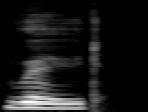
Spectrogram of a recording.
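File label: "road", British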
